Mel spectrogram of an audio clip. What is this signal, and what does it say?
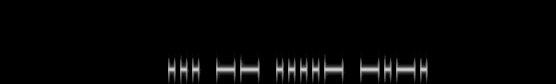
Morse code, heard as a keyed tone, about 21 wpm, 700 Hz. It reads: SM4C
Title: DXCC-100 Call Signs - 4 Characters - Repeated 2x - 20wpm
